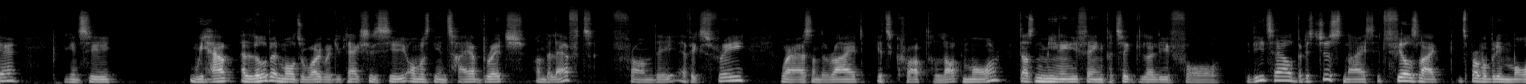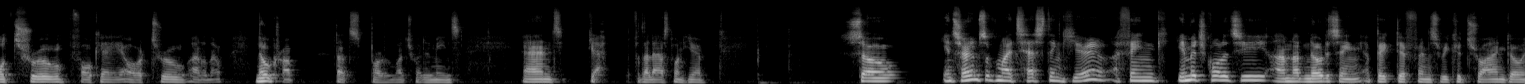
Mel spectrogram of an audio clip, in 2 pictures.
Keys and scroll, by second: 0.3 super+f, 23.1 ⟲, 24.4 super+s.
